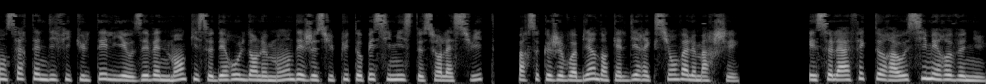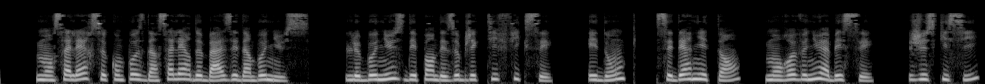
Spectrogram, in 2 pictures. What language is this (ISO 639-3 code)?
fra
